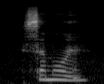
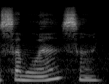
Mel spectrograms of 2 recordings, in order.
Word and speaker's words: Samoëns: Beaucoup de Français se trompent et prononcent ces noms de villes de travers en disant Samoëns, Cassis, Chamonix, Avoriaz. Mais en fait, les gens qui vivent dans ces régions-là, dans ces villes-là, ne prononcent pas la lettre finale.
